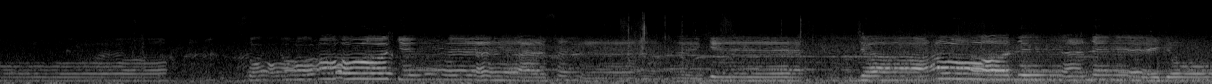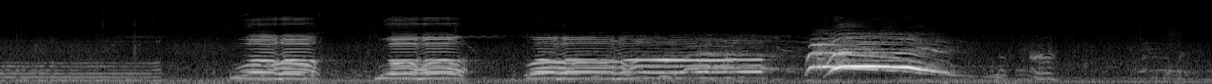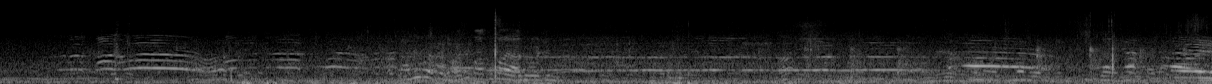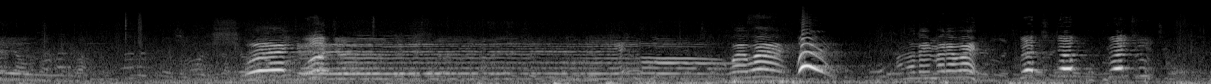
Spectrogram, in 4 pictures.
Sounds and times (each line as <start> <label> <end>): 0.0 singing songs of encouragement 48.4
